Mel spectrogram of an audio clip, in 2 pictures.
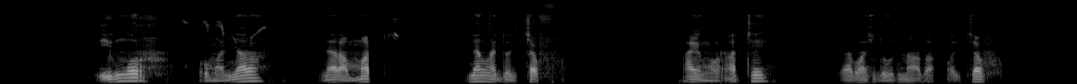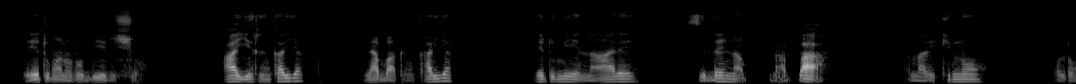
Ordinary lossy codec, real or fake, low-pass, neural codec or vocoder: none; fake; none; vocoder, 44.1 kHz, 128 mel bands, Pupu-Vocoder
